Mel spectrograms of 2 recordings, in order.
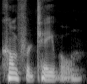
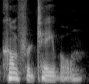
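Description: First: Every syllable is said fully, following the spelling. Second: The same.

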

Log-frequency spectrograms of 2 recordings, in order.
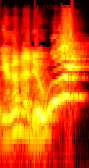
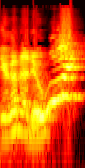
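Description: First: It is said in a scared voice. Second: The same.

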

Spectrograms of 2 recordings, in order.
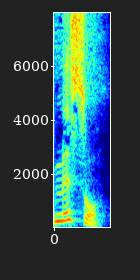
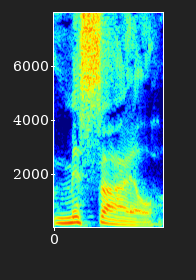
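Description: First: Missile is pronounced the American way. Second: Missile is pronounced the British way. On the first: The speaker calls it right. "We say missile here" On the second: The speaker calls it wrong. "it's not missile"

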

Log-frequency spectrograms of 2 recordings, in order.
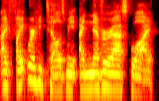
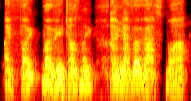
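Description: First: It is read in a normal speaking voice. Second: It is growled in a harsh death-metal voice.

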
